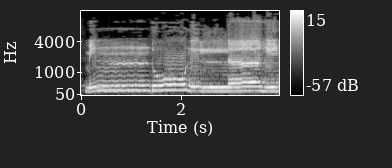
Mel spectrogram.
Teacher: اخفا ہے، نون ساکن کے بعد 15 لیٹرز میں دال ہیں، آپ نے اخفا کرنا ہے، نوز میں ساؤنڈ لے کے جائیں گے ، من دون اللہ، واو مدہ، دال کو 1 سیکنڈ کھینچیں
